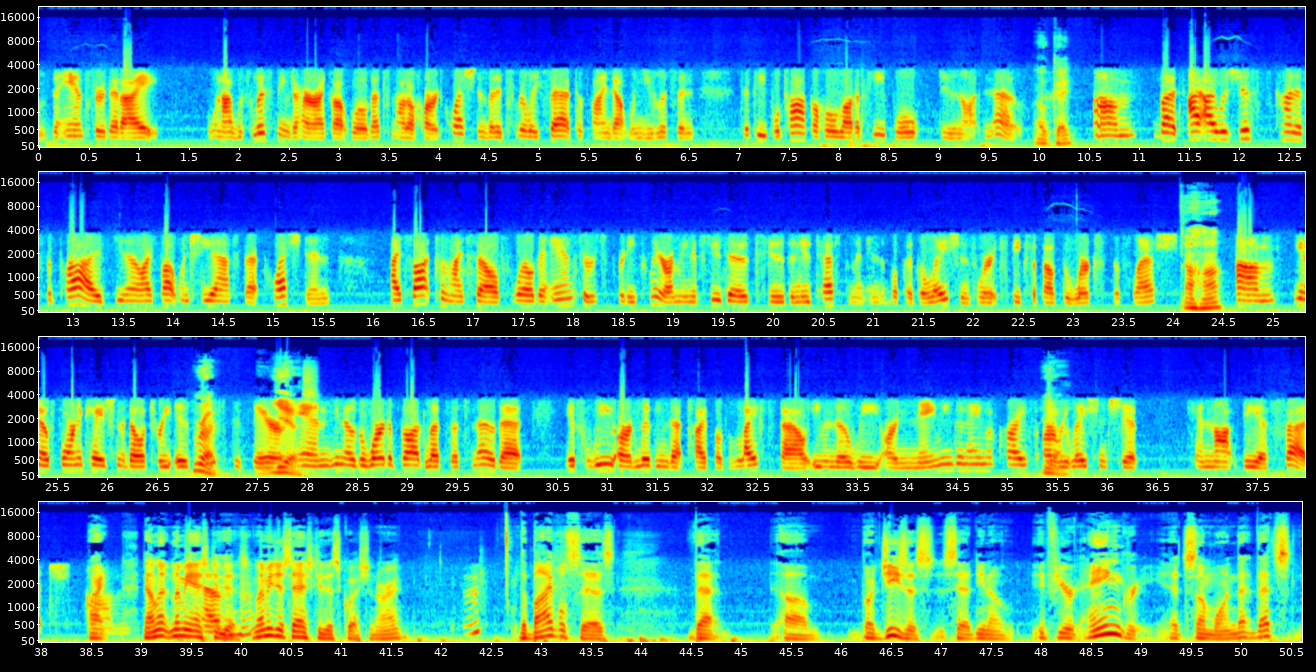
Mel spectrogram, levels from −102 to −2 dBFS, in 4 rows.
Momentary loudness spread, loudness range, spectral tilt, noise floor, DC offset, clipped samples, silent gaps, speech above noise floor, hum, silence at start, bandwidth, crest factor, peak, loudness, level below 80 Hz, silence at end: 14 LU; 5 LU; -5 dB/octave; -46 dBFS; under 0.1%; under 0.1%; none; 30 dB; none; 0 s; over 20 kHz; 16 dB; 0 dBFS; -16 LUFS; -42 dBFS; 0 s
